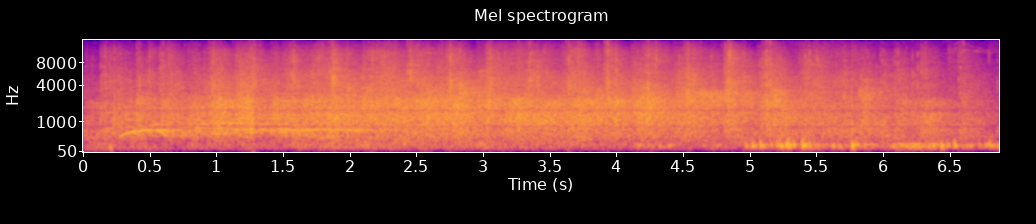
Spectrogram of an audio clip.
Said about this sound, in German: Bitte gebt noch einmal alles und klatscht fest in die Hände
